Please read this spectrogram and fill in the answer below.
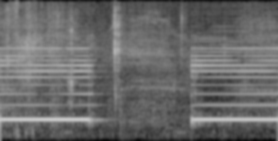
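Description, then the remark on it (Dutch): A small bell rings in two sustained, bright, steady bursts, about a second apart. The tone is loud and clear, with a short quiet gap holding faint noises between the rings. “Even kijken, wat doe ik dan? Belletje.”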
